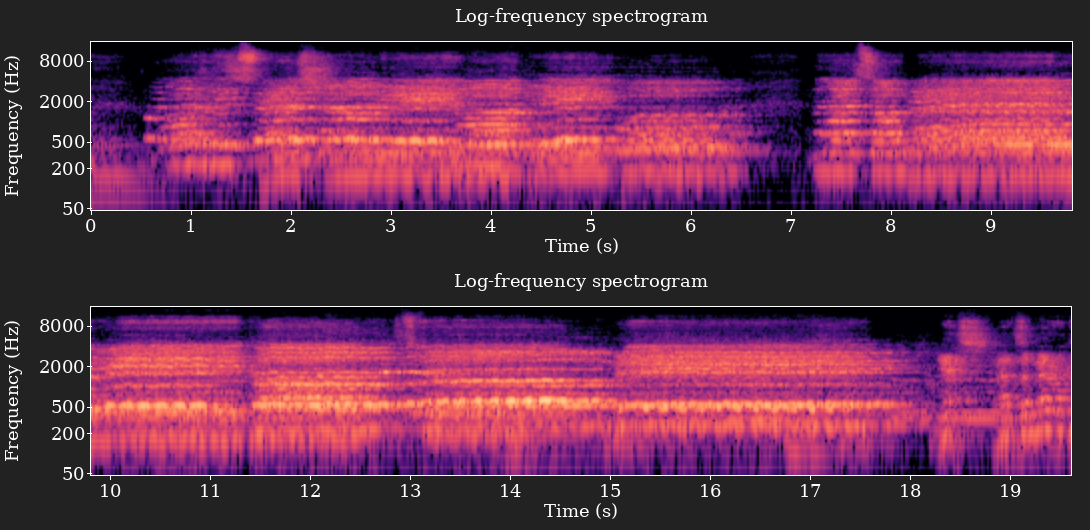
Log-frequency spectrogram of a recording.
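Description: Four singers, men and women, singing a patriotic song together in harmony with a pops orchestra accompanying, in two long phrases with a brief break about seven seconds in.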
